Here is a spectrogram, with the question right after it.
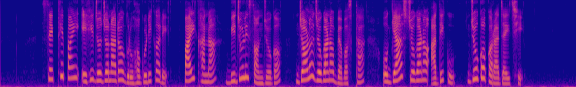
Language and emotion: Odia, neutral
